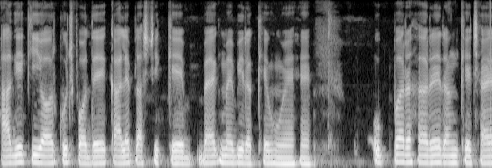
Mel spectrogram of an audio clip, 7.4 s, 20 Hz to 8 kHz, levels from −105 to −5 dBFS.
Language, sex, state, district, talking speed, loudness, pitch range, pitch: Hindi, male, Gujarat, Valsad, 155 wpm, -14 LUFS, 115-130 Hz, 120 Hz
